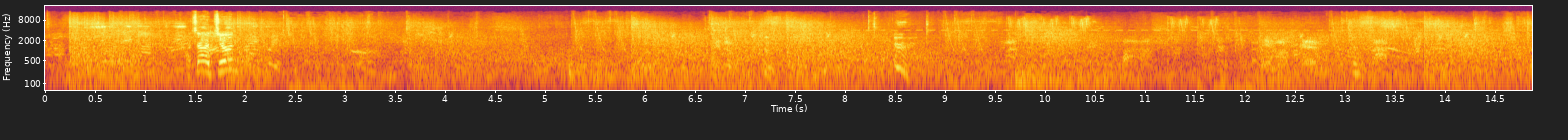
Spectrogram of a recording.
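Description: Gunfire in the video game Halo Reach, dense bursts of shots and booms over a busy battle mix, with a voice speaking briefly over the din.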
